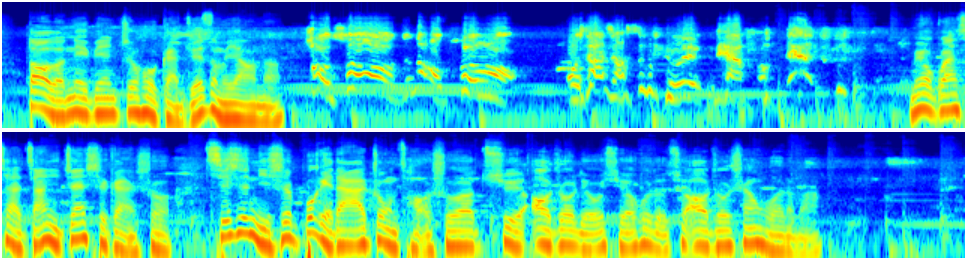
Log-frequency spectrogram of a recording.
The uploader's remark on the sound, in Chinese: Vol.47 电话连线第一期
